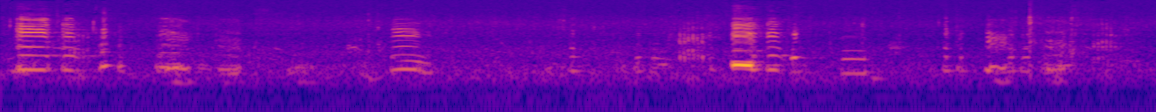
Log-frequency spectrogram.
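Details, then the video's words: Whooper swans give scattered nasal honks and softer grunting notes, spaced irregularly, with one sharp loud trumpet near the middle. "Whooper Swan Bird Call Bird Song"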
